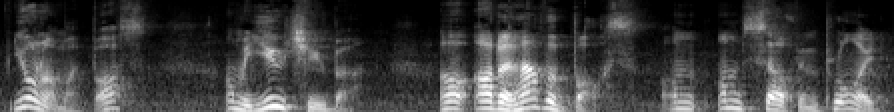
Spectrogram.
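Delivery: mildly performed comeback, not a shout; retold defiant reply. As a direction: brush him off with a mocking lift. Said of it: "I said that twice".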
